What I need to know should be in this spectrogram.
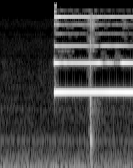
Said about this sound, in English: hold it down until it beeps at me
